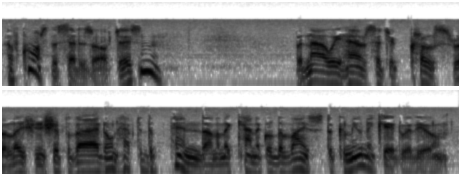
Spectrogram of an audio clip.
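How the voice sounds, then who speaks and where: A man's voice: fairly low pitch, very animated, normal speed, vocal fry. An actor playing a smug, sinister male ghost in an old radio mystery play, coaxing his victim into a murder plot. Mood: smug menace. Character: smug scheming male ghost who speaks unseen. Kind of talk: 1970s radio drama acting. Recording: muffled old radio broadcast.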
